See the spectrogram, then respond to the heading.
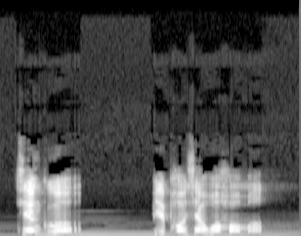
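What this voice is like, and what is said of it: Tearful, crying voice. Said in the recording (Chinese): “音里带着哭腔”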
